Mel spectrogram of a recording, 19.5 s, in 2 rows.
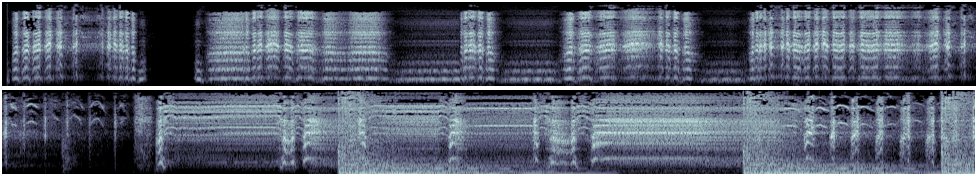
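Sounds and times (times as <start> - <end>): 
glitch laughing meme: 0.2 - 19.4.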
